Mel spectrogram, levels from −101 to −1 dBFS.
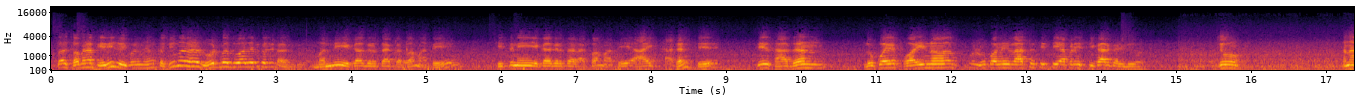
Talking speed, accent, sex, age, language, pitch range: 80 wpm, native, male, 60-79, Gujarati, 140-195 Hz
